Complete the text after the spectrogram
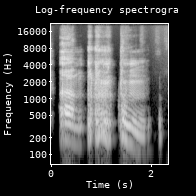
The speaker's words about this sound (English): as I clear my little throat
